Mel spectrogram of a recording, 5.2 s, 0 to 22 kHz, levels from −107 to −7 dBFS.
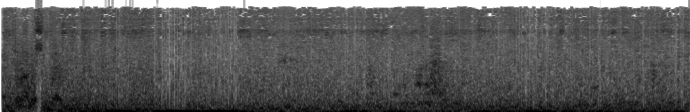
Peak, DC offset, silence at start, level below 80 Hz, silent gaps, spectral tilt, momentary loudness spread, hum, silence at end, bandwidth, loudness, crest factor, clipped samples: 0 dBFS; under 0.1%; 0.05 s; -12 dBFS; none; -4 dB/octave; 4 LU; none; 0 s; 17.5 kHz; -11 LUFS; 8 dB; under 0.1%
